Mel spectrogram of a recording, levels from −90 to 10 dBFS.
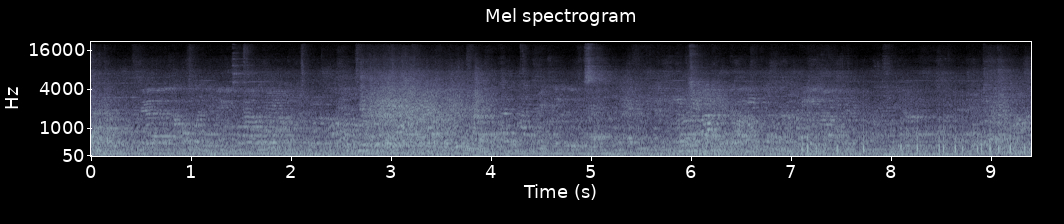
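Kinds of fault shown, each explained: Train of clicks, 7.10 to 9.34 s: a burst of short, similar pulses rides on top of the sound at about 7.2 per second, spaced unevenly rather than on a steady beat. Around fifteen clicks occur, the strongest peaking roughly 15 dB above the surrounding audio, so they stand out as sharp ticking through to nearly the end. The likely cause is interference from nearby equipment or a faulty connection or power supply injecting pulses.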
